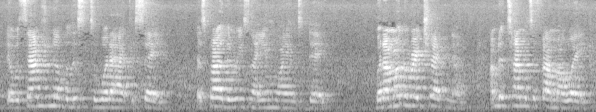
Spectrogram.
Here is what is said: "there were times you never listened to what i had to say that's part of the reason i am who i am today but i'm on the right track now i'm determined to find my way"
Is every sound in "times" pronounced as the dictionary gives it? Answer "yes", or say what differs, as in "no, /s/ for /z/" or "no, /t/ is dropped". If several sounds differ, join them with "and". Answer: no, /s/ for /t/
